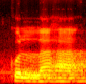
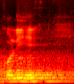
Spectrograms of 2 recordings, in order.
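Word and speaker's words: كلها: Ya kullaha bacanya bukan kullihi.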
